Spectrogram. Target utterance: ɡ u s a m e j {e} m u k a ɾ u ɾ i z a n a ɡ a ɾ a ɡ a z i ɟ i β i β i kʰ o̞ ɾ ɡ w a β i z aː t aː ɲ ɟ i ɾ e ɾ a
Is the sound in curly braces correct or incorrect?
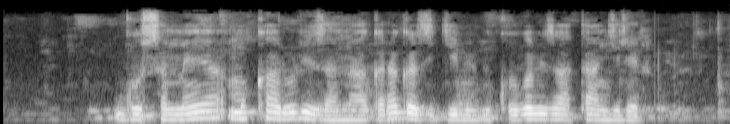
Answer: incorrect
